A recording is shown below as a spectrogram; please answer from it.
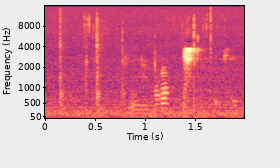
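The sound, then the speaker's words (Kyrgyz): Soft clicking of a computer keyboard as a caller's name is typed in, a few faint, irregular taps over a quiet background. “Рахмат, сиздин атыңызды жазып коюн.”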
